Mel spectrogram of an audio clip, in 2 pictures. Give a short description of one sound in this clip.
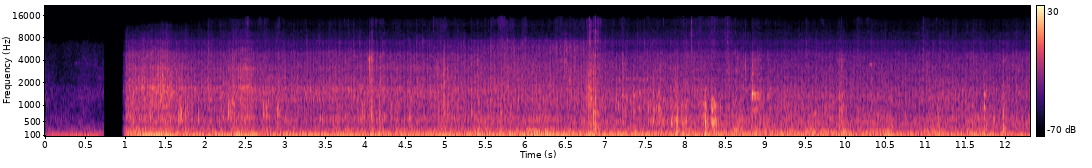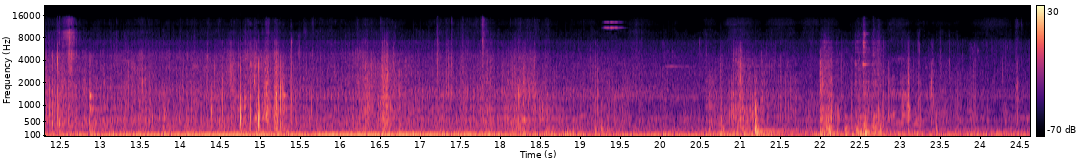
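Tyres crunch over dirt and stones.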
